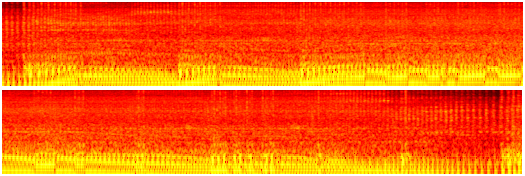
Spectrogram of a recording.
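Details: Engine on a free, long-neglected trailer-mounted man lift (cherry picker), water found in the oil and corroded intake, throttle half open; low, even drone holding constant speed, no misses or knocks; healthy steady running, amazingly well for what it is.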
